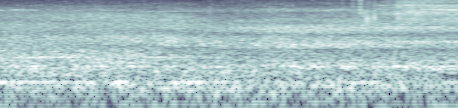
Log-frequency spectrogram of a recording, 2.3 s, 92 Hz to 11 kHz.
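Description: Steady hum of an electric trike's 750-watt front hub motor as it rides, over a haze of tyre noise on asphalt.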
